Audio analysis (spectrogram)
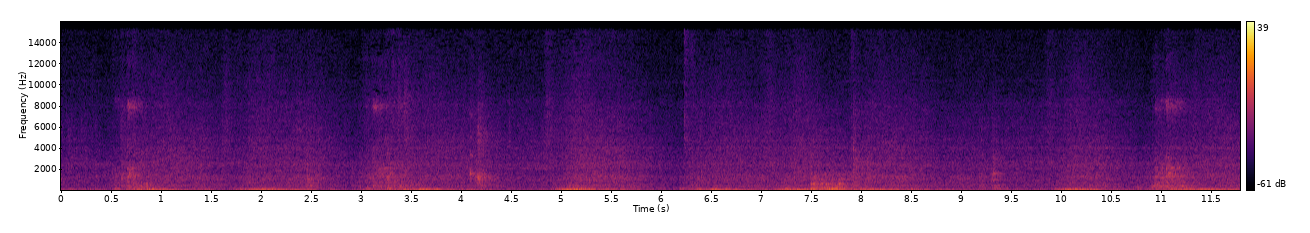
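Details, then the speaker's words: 2015 Ford Ka petrol engine tested in the garage: lugging under heavy load, it surges with sharp metallic rattles like a hammer hitting metal; engine knock (pinging, pre-detonation). "como acredito que vocês podem ter percebido tem um barulho metálico acontecendo no motor do do meu carro e esse barulho parece que tem um martelo batendo em cima de uma estrutura metálica"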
